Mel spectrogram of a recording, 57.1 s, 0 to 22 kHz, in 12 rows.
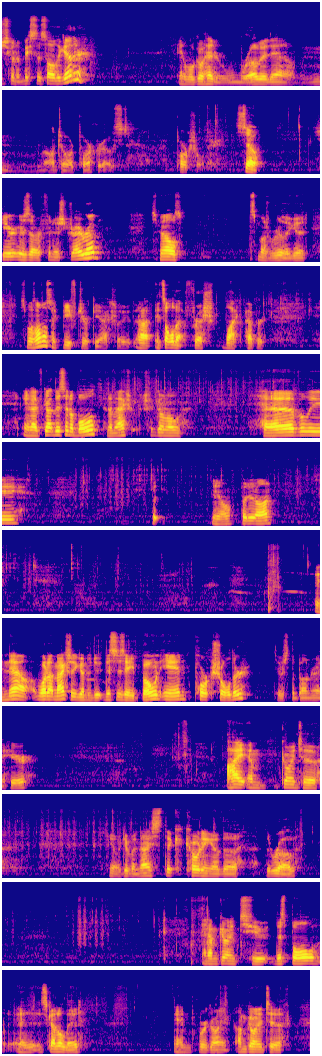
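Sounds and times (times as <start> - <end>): spice rub pattering onto meat: 14.2 - 32.0, 42.3 - 50.8.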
